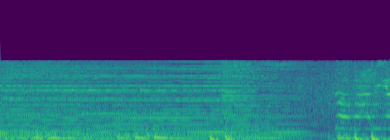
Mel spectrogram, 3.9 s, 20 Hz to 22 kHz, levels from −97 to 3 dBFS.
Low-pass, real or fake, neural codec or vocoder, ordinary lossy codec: 3.6 kHz; real; none; none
